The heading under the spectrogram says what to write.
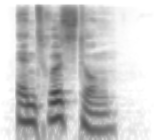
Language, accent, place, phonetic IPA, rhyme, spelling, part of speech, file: German, Germany, Berlin, [ɛntˈʁʏstʊŋ], -ʏstʊŋ, Entrüstung, noun, De-Entrüstung.ogg
- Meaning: indignation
